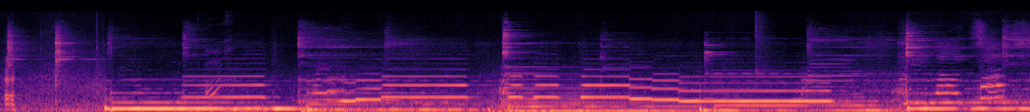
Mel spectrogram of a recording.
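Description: A children's band opens a song with its horn section (saxophones and trumpet) playing long held chords that change every second or two. A livelier part comes in near the end.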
